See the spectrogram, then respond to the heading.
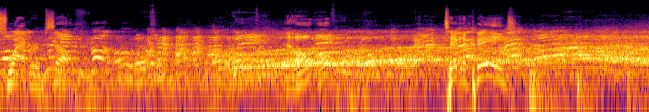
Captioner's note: laugh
